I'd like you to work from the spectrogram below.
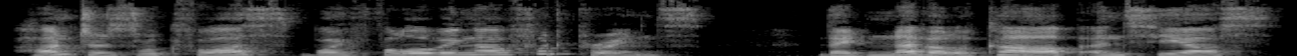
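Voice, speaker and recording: Woman as storybook boy elephant, clever, calm, measured, reassuring, slow delivery. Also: fairly low pitch. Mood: earnest, confident. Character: clever, calm, upbeat male patchwork elephant. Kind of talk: storybook character reading.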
